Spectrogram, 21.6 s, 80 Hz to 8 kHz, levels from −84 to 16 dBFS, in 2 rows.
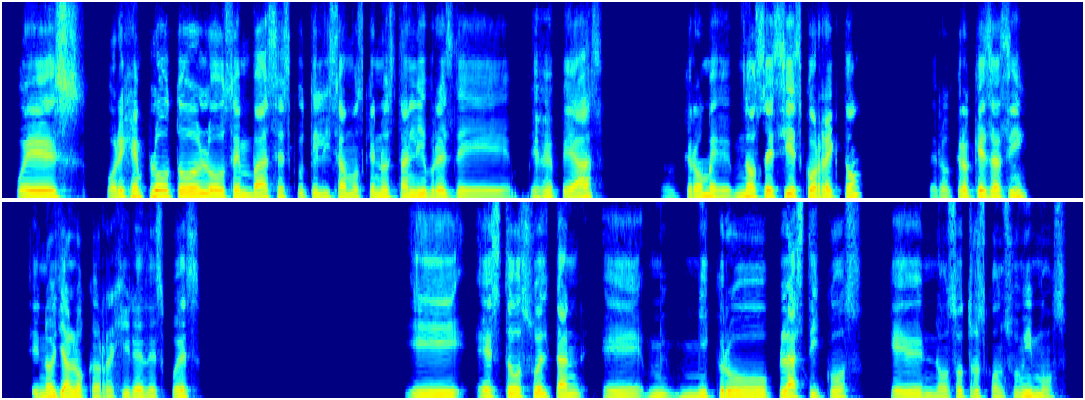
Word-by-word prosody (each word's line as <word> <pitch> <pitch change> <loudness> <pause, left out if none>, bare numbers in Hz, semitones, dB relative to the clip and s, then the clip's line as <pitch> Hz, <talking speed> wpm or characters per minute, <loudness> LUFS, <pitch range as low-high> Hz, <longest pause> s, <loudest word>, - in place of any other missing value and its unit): Pues, 140 -4 +3 0.2
por 140 -2 0
ejemplo, 185 - +3
todos 195 -1 +4
los 150 -6 +3
envases 155 +2 +1
que 145 - -11
utilizamos 150 +2 -2
que 155 - -3
no 140 0 +2
están 140 +1 0
libres 140 -3 +1
de 115 -2 -4 0.2
PFAS, 130 - -1 0.8
creo 130 0 0
me 115 -4 +1
no 135 +3 +3
sé 160 +4 +3
si 155 +2 +1
es 155 -1 0
correcto, 145 - +1 0.6
pero 115 -2 -11
creo 140 0 0
que 150 - +3
es 135 - -1
así. 140 - +1 0.8
Si 125 - -6
no, 130 +1 +3
ya 135 +1 +4
lo 135 -2 +2
corregiré 115 +2 -2
después. 125 +7 -3 2.0
Y 140 -3 +1
estos 160 0 0
sueltan, 165 0 0 0.2
eh, 130 -3 -2
mi 150 -1 -3
microplásticos 140 +1 0 0.3
que 130 -3 0
nosotros 130 +3 -5
consumimos. 120 -2 -3
140 Hz, 115 wpm, -23 LUFS, 130-155 Hz, 2.0 s, todos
